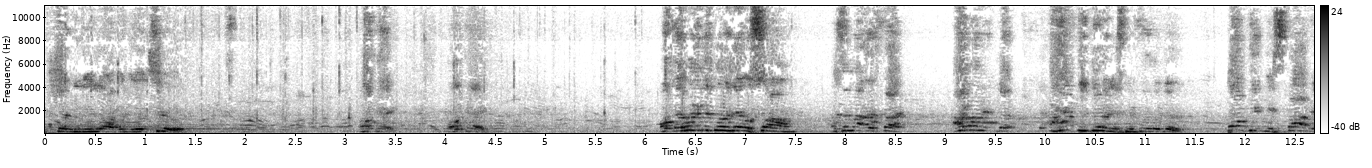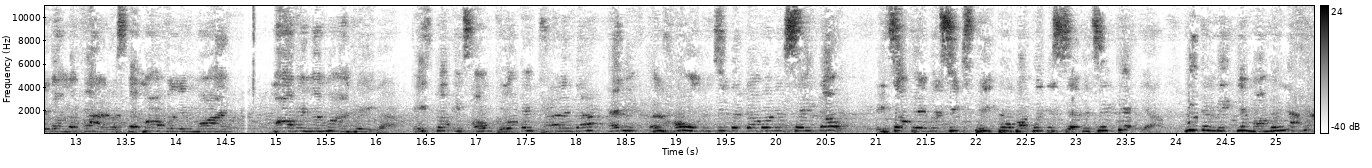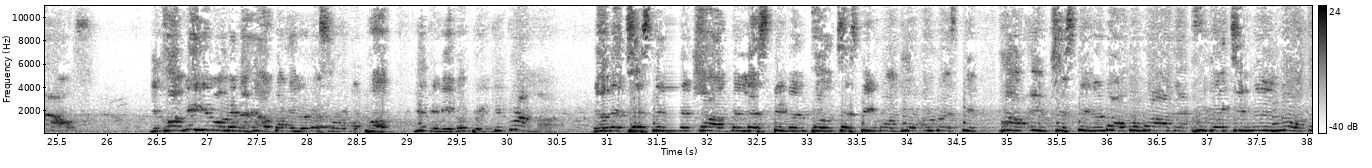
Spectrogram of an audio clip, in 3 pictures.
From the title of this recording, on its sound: LIVE from Trafalgar Square in London: Resist & Act For Freedom Rally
